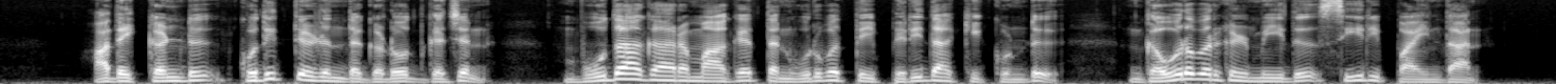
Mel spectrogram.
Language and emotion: Tamil, neutral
